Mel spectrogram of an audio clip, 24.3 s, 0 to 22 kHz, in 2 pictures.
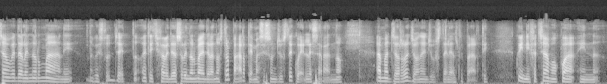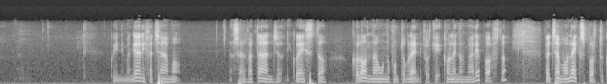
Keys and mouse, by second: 11.8 Tab, 13.3 Tab.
